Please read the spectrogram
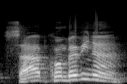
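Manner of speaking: high, loud, stretched-out objection; protesting. Acted. Kobra interrupts Hamud to object, loud protest. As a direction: object loudly, holding the words back. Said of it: "با اعتراض گفت".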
